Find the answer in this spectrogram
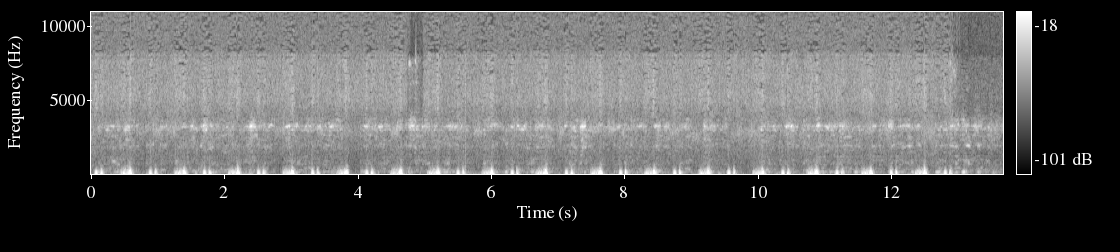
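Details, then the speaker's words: Mitral stenosis: regular heart sounds at about 74 per minute with a very quiet diastolic murmur, crescendo from atrial kick, stopping at S1. "murmur and the reason why it's actually crescendo is your atrial kick so it opens some blood starts going in and then you have that atrial kick and boom it gets a little bit louder and then stops right at s1 which is mitral valve closure"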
